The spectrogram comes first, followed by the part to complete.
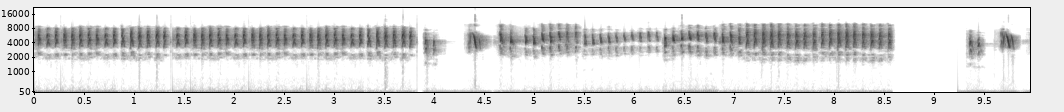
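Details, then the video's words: Eurasian tree sparrows fighting: a fast, harsh run of clear high chirps, several per second, with two brief pauses before the chatter resumes. "SUARA BURUNG GEREJA TARUNG JERNIH"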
